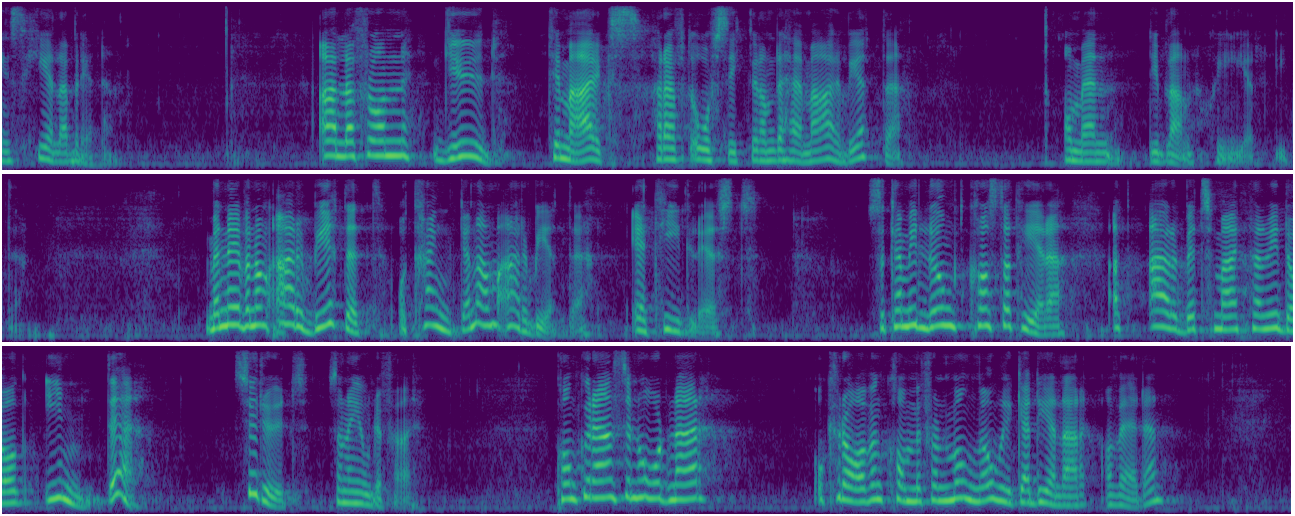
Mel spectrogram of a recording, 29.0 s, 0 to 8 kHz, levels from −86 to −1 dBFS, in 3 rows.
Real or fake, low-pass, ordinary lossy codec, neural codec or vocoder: fake; 7.2 kHz; none; codec, 16 kHz, 4.8 kbps, FACodec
